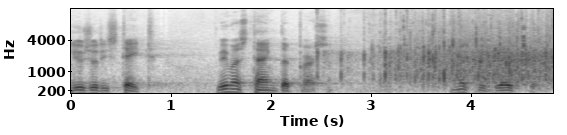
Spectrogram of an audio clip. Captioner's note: applause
